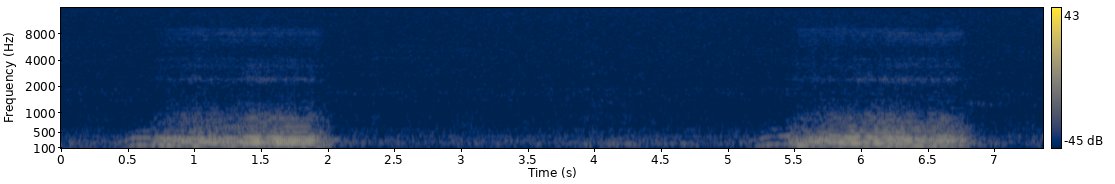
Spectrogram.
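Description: Two drawn-out rumbling snores on the in-breath, about five seconds apart, with quiet breathing between.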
